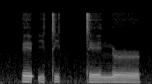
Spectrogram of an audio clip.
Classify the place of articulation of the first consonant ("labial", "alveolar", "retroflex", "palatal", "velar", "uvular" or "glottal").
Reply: glottal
